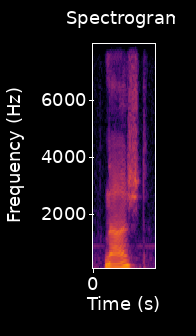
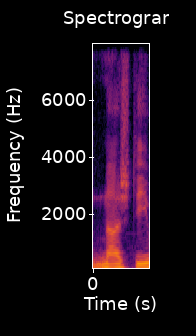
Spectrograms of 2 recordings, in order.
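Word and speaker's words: Najd: me over the limit is that really how you pronounce it Naj D yeah yeah najed najed is the country and then njd would be the adjective to oh okay I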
